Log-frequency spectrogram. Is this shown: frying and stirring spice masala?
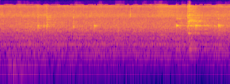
yes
